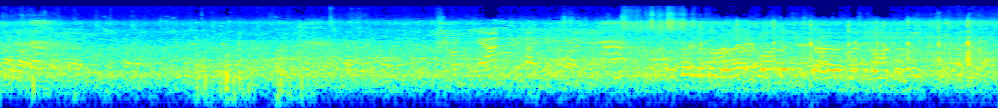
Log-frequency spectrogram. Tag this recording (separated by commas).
Speech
